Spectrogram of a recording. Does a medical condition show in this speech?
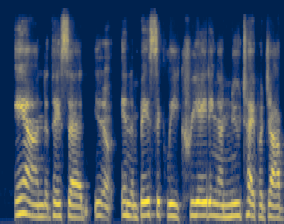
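No.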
